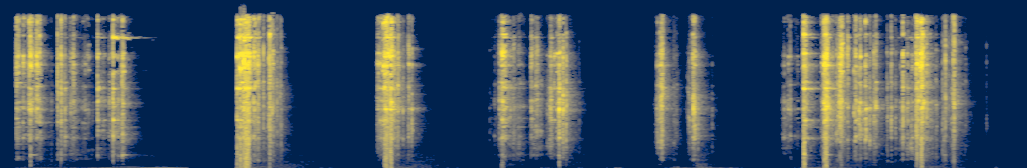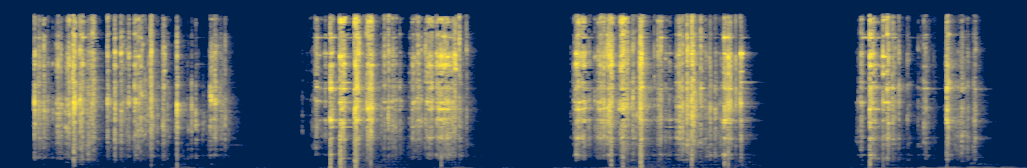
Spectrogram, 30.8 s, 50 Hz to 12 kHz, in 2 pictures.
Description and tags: wrenches rustle clank
A bunch of wrenches, rustle and clanks. Searching for a right wrench.
Recorded with Oktava-102 microphone and Behringer UB1202 mixer desk.
rustle, wrench, metal, foley, clank, clink, craft, search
